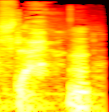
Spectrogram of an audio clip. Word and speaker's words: Chleuh: Vous le prononcez bien en plus, hein. – Tribu Chleuh. Chleuh.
